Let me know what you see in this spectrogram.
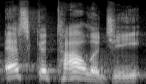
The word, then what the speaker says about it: eschatology: It's called eschatology. Now, let me spell that. That's a big old 50-cent word. E-S-C-H-A-T-O-L-O-G-Y. Eschatology.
